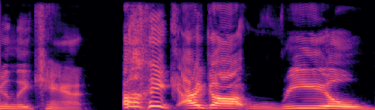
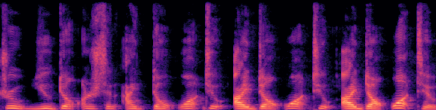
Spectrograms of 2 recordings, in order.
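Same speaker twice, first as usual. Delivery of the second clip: mock pleading, acted-out begging tone; 6 dB quieter than usual. Retelling how she pleaded with drew not to go over; retelling her pleading. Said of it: "I'm pleading with her".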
